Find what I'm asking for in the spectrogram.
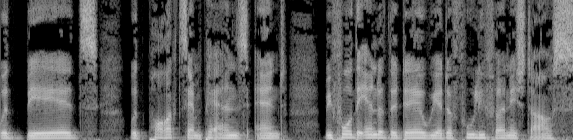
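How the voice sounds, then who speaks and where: A woman's very deep, low voice in a Zimbabwean accent, at a moderate pace, with very even loudness and monotone, flat intonation. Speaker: documentary maker and ministry leader. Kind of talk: testimony. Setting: studio.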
